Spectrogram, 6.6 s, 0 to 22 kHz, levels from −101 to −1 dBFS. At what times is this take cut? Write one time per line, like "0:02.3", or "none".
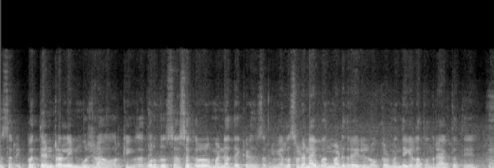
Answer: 0:01.9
